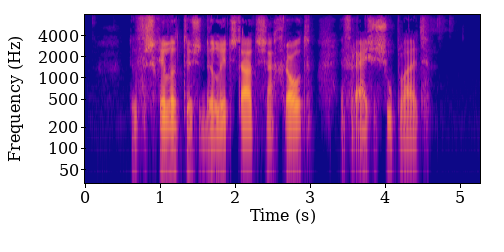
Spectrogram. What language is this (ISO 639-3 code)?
nld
